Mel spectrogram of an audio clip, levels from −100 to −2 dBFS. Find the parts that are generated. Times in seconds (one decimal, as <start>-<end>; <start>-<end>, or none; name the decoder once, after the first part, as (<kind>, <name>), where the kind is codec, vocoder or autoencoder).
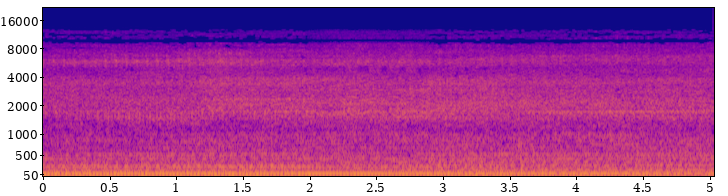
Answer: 2.0-2.9 (codec, SNAC)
